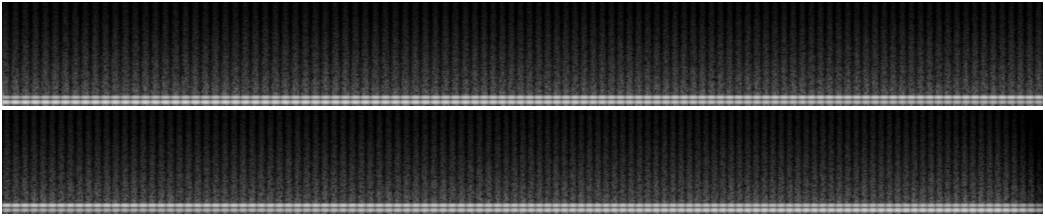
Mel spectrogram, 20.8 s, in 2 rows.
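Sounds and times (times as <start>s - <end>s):
7.83 to 12 Hz meditation tone: 0.0s - 20.8s.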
